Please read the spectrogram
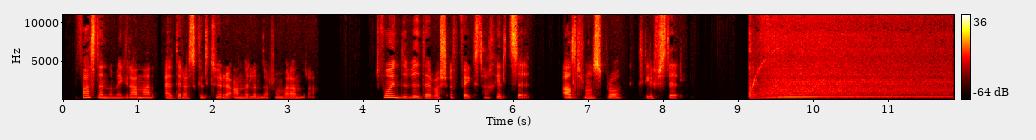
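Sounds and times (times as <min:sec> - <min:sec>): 
speech: 0:00.2 - 0:03.5, 0:04.3 - 0:08.4
vacuum cleaner running in a bedroom: 0:09.2 - 0:11.8.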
